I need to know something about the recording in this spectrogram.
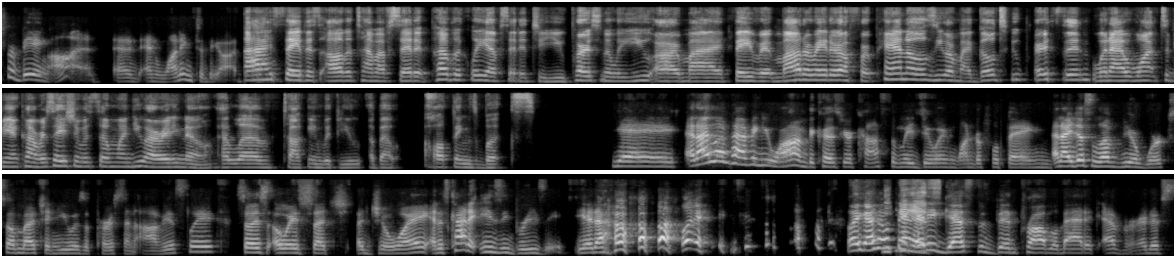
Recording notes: This interview was conducted online so there may be some audio variation.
